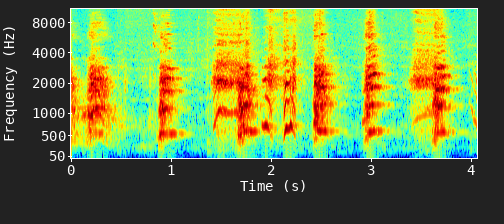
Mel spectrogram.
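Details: Pet dog barking excitedly at its owner's mother walking on a treadmill indoors; sharp, loud barks and yips with rising whine-like tones, repeated roughly every half second, with treadmill noise in the background.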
